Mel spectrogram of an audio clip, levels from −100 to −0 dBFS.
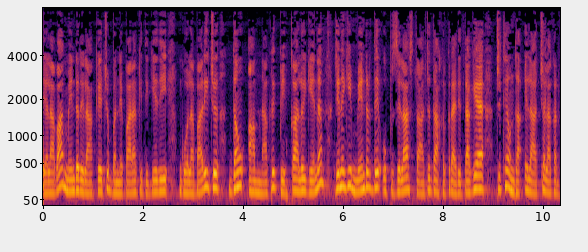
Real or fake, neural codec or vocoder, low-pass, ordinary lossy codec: real; none; none; none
